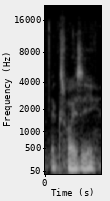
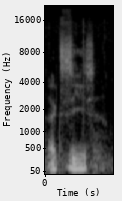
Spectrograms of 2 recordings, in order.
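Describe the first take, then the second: First: It is said as three separate letters. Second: It is said as one short word.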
